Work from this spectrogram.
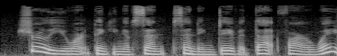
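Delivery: plain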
